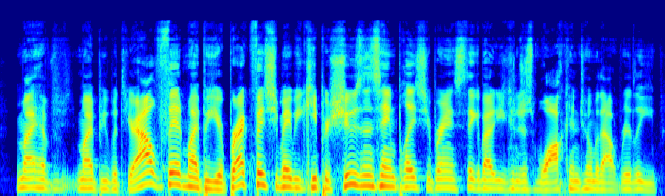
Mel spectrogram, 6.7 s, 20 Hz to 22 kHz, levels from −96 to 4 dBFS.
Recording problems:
none

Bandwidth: 14.5 kHz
